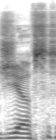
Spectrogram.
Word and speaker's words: GIF: The guy who created GIFs says that it is GIF, not a hard G. So I'm going to take his word for it. So it's GIF like the peanut butter.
